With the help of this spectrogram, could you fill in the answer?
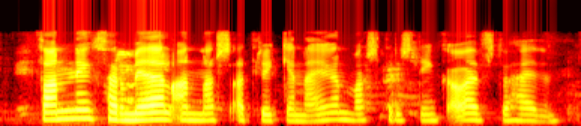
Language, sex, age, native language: Icelandic, female, 30-39, Icelandic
